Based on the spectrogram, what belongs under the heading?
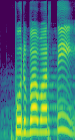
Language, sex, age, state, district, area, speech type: Odia, female, 18-30, Odisha, Dhenkanal, rural, read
